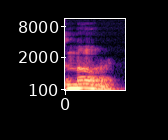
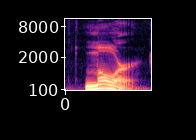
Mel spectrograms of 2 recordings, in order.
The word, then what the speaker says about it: Moher: We pronounce it the Cliffs of Moher. Moher.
